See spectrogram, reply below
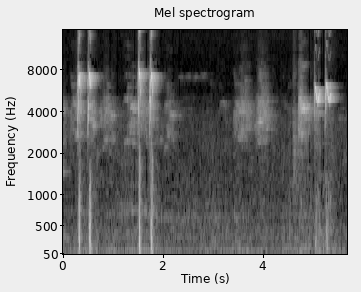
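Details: Konin song, Cililin-filled tutor style: pairs of sharp loud clicks with high squeaky notes, a short soft buzzy note in the middle, then two more squeaky chirps, in a quiet setting.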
